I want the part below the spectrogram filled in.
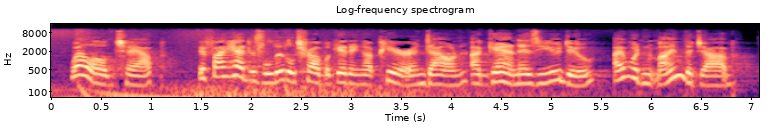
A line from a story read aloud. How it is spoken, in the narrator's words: the workman remarked cheerfully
